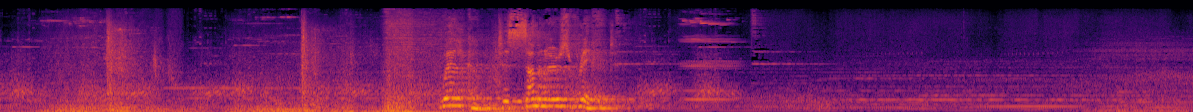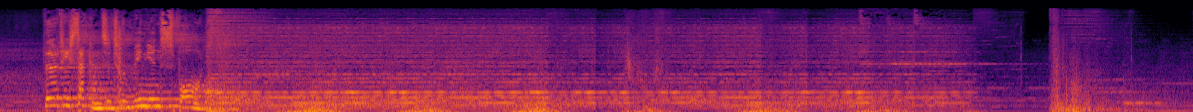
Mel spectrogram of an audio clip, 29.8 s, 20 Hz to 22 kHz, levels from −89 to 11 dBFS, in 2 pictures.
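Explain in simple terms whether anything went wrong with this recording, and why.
Two brief spots of chunks out of order, at 2.3 to 2.36 s and 28.16 to 28.22 s. A 20 ms piece of audio plays two pieces too late, causing a quick jumbled stutter. Unlike a dropout, nothing is missing; it's just shuffled.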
